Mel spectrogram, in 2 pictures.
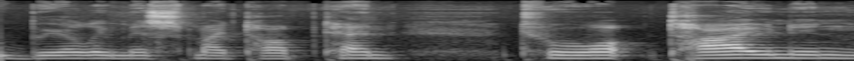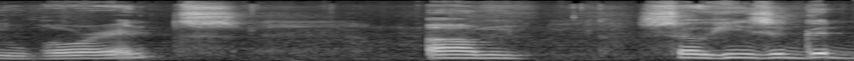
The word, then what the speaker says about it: Tynan: So Tynan Lawrence, I always want to say Twan because that's how it's spelled. But Tynan Lawrence barely misses out on my top 10.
